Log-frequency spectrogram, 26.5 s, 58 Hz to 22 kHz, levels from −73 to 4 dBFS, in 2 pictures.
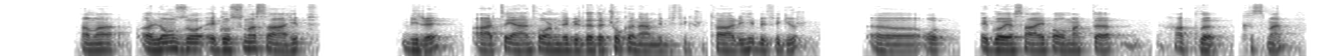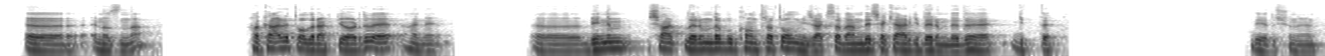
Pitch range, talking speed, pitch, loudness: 105-125 Hz, 105 wpm, 110 Hz, -19 LUFS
